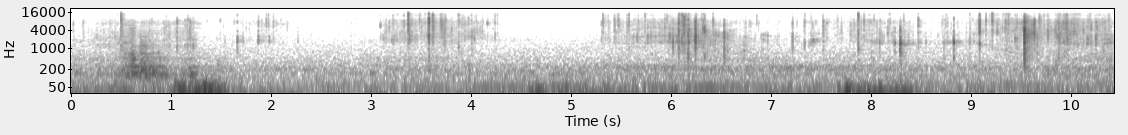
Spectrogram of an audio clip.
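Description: Light-blue sticky slime with white beads is pulled between two hands into sticky strings, then squished in the fingers. The sound is a soft, steady crackling and crinkling, with bright, sharp pops and clicks scattered through it over a low rumble.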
